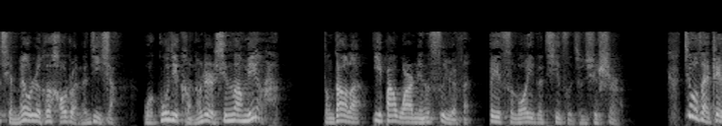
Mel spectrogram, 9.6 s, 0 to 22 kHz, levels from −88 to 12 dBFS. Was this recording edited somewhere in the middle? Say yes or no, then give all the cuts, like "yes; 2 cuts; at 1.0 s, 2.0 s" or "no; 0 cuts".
no; 0 cuts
